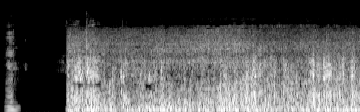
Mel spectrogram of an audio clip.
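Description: Loud, steady wind buffeting a microphone up in a tower, a dense low rumble with gusty roar that starts abruptly after a brief burst and near-silence, then continues without letup.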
